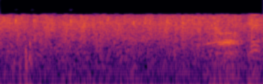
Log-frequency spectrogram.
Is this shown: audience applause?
yes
